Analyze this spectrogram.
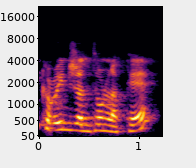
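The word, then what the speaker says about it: Karin Genton-L'Epée: And Karin, hopefully I'm pronouncing your name properly, Karin Genton-L Epée.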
